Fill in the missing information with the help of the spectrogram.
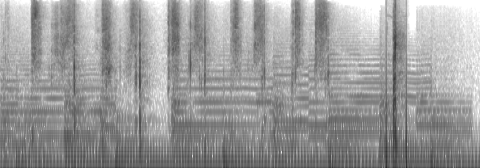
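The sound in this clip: Playing cards are shuffled and dealt during a card game: a few quick papery flicks and riffles, then a louder rattling burst near the end, all over steady background music.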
